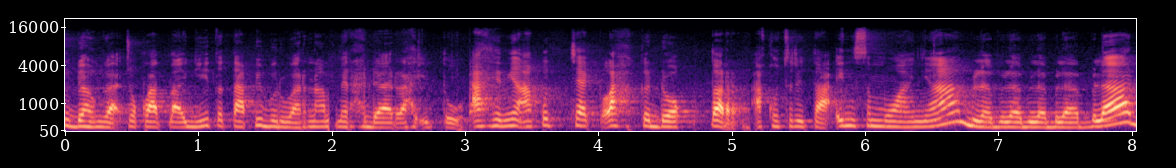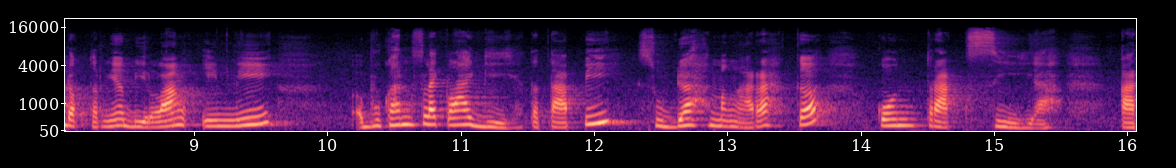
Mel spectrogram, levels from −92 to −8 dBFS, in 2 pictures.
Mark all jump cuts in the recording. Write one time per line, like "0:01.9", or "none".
none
